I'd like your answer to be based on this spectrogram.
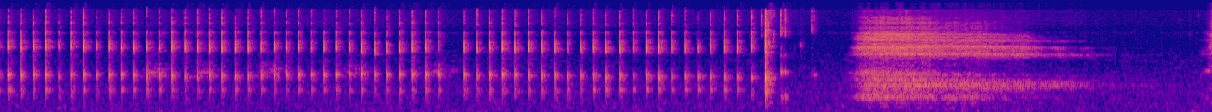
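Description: A single long, airy breath is drawn during a meditation, following a steady train of quick rhythmic ticking pulses that stop abruptly. The breath swells and fades softly, close and alone with no talking.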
